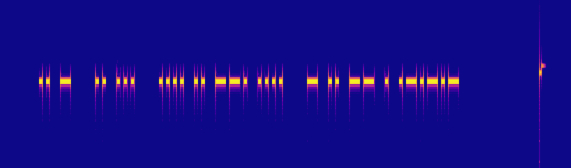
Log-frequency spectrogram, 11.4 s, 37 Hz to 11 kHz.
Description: Morse code, heard as a keyed tone, about 17 wpm, 700 Hz. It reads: IT IS HIGH TIME.
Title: Sentences from Top 1000 Words - Review Part 1 - 17wpm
